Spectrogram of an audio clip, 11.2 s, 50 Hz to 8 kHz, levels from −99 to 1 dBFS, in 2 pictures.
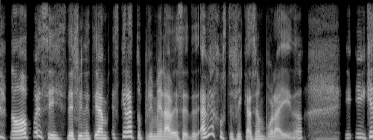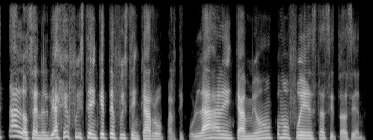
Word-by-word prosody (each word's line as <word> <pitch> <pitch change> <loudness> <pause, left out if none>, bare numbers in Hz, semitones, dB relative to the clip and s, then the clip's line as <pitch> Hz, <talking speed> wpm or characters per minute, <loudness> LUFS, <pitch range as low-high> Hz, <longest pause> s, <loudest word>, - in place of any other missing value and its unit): No, 195 +4 +3
pues 260 +1 -5
sí, 175 -5 -1
s - - -18
Definitiva 160 +2 +1
Es 200 -3 -14
que - - -12
era 275 +1 +3
tu 180 - -8
primera 135 -2 +2
vez, 120 0 -2
eh, - - -2
de - - -8
Había - - +1
justificación 135 0 -5
por 135 -1 -4
ahí, 80 -1 -3
¿no? - - -7 0.6
¿Y 195 +1 -15 0.2
y - - -8
qué 265 - 0
tal? 290 -2 +1
O 170 - +5
sea, 185 +2 +4
en 165 - -3
el 165 - -3
viaje 210 +8 +2
fuiste 230 -2 -1
¿En 200 - +2
qué 210 - +5
te 215 +4 +3
fuiste? 185 -1 -3
¿En 165 - -2
carro 150 -1 +2
particular, 145 - +2
en 185 -3 +1
camión? 160 +5 +2
¿Cómo 205 +1 -4
fue 175 -1 +2
esta 165 +1 -4
situación? 125 -5 -7
170 Hz, 220 wpm, -24 LUFS, 145-195 Hz, 0.6 s, O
